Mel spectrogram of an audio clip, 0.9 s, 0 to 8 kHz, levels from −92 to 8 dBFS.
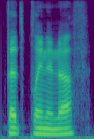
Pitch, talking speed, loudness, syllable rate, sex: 120 Hz, 190 wpm, -16 LUFS, 5.1 syllables/s, male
